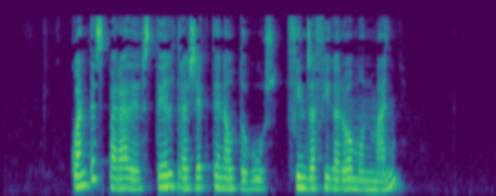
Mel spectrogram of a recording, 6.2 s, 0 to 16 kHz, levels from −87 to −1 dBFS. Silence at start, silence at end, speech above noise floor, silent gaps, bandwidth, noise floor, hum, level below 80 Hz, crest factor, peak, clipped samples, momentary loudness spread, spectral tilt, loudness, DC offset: 0.9 s; 1.2 s; 53 dB; none; 11.5 kHz; -76 dBFS; none; -68 dBFS; 22 dB; -2 dBFS; under 0.1%; 8 LU; -3.5 dB/octave; -22 LUFS; under 0.1%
